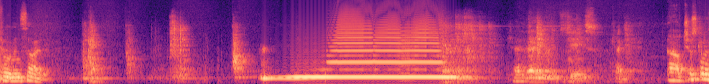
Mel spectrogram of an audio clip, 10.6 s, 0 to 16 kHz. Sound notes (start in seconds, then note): 1.2 door creaking; 3.9 microphone sounding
